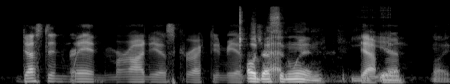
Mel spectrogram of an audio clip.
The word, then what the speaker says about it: Nguyen: Dustin Nguyen. Yeah. Nice. Like you pronounce like when. Yeah.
